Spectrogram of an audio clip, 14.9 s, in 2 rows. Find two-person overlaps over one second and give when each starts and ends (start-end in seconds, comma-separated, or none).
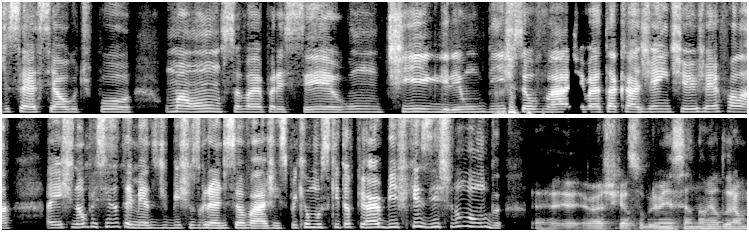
none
